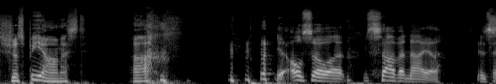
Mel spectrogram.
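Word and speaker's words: Savaiinaea: Also, Savanaya is how you pronounce his name.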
